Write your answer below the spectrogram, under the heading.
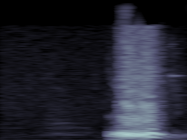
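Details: A Whippet gives a single short, harsh bark after a stretch of silence, sharp in onset and lasting about a quarter second before a brief fading tail.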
